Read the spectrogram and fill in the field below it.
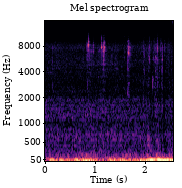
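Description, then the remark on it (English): Steady, heavy low rumble of a car driving on the way to work, heard from inside the cabin, with constant road and engine noise and faint higher hiss, no talking. “So, I normally try to say this towards the beginning of the episode, but if you're listening for the first time and for some reason you've made it this far, I record this on the way to work.”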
